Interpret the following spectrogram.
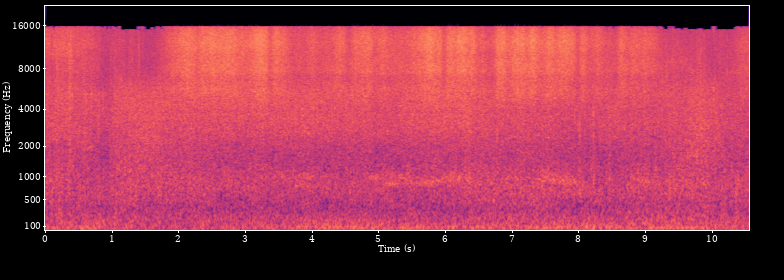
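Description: Loud, steady rush of air buffeting the microphone during a skydiving free fall.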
